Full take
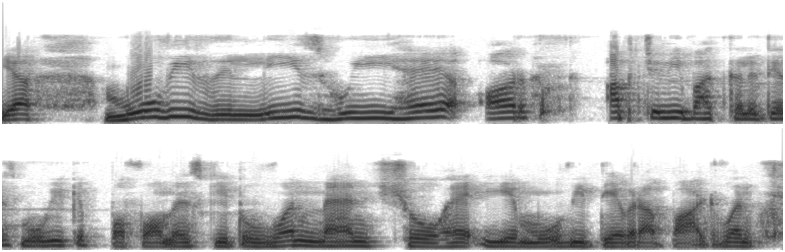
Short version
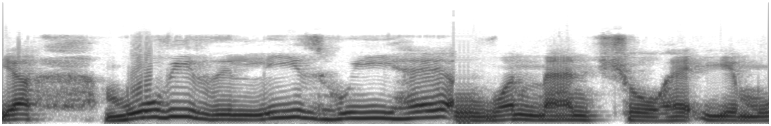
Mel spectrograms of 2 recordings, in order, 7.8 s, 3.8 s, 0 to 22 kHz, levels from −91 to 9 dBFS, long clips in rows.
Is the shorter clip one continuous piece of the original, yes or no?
no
